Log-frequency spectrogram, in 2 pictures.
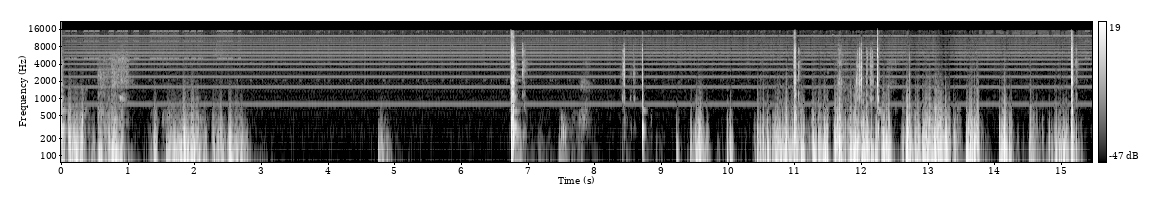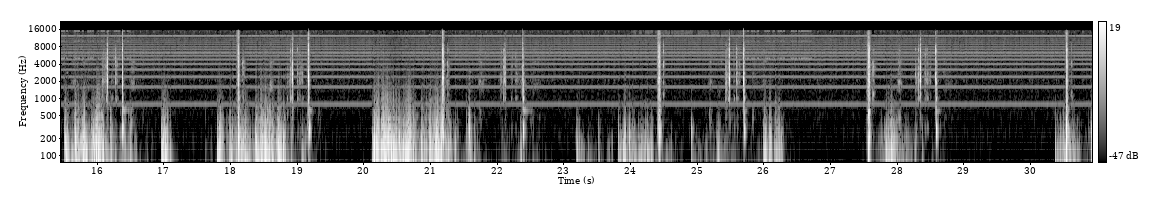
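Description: Wind buffeting the microphone in irregular gusts, with a steady faint whine from a faulty microphone underneath. A single sharp click cuts through about seven seconds in.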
